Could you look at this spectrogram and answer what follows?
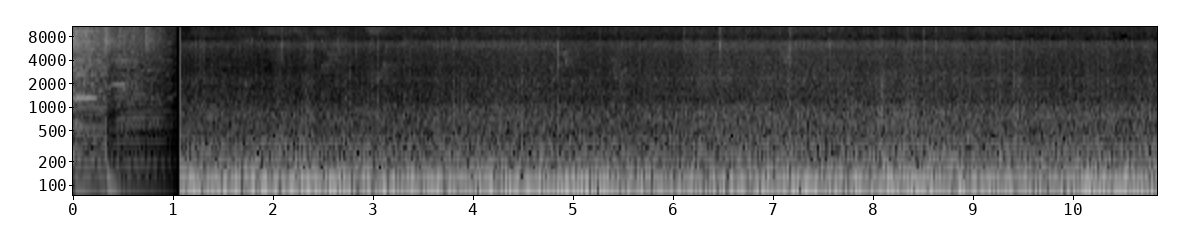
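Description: Steady low rumble of a car driving along a rough dirt track: road and wind noise heard from the moving vehicle. It starts abruptly about a second in, after electronic music cuts off.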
